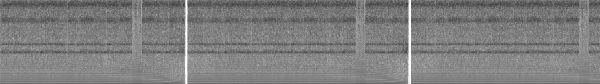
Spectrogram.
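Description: Car horn blaring in long, very loud blasts, a steady low buzzy tone that breaks off for an instant twice, about four and a half seconds apart.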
